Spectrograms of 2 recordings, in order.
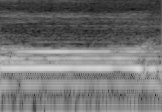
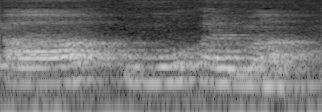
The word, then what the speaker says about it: ओम: आप देखते हैं कि हम ओम का उच्चारण ओम से करते हैं हमें ऐसे नहीं करना है हम ऐसे करेंगे आ ऊ और म इस तरीके से जैसे आ की आवाज आपकी नेबल सेंटर आपके एब्डोमेन से आएगी और उ की आवाज आपके चेस्ट एरिया से मा की आवाज आपके थ्रोट एरिया से सो हमें इस तरीके से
